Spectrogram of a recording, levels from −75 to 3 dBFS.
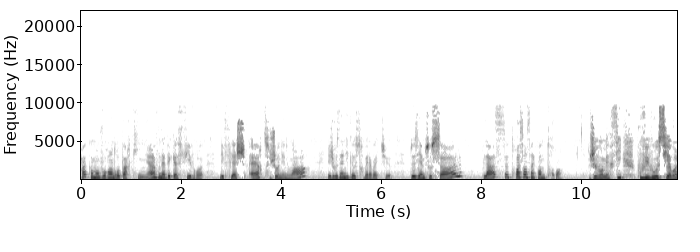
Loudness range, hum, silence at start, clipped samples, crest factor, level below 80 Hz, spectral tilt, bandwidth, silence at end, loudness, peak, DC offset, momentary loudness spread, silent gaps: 3 LU; none; 0 s; under 0.1%; 18 dB; -58 dBFS; -5 dB/octave; 10 kHz; 0 s; -24 LUFS; -6 dBFS; under 0.1%; 13 LU; none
